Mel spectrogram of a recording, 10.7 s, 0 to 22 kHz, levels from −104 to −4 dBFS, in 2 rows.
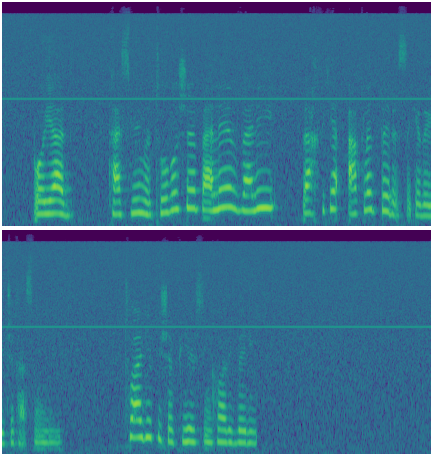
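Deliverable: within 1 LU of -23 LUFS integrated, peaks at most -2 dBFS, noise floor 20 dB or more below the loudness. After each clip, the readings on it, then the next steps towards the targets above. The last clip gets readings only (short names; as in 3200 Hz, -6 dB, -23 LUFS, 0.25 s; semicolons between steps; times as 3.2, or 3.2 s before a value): steady tone 3700 Hz; tone level -49 dBFS; noise floor -46 dBFS; noise floor target -50 dBFS; loudness -29.5 LUFS; peak -12.5 dBFS; loudness target -23.0 LUFS
-> notch 3700 Hz, Q 30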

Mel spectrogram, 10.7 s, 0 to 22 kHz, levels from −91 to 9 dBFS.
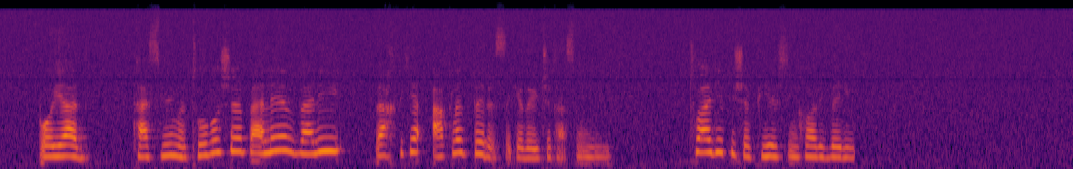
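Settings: steady tone none; noise floor -47 dBFS; noise floor target -50 dBFS
-> denoiser 6 dB, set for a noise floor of -47 dBFS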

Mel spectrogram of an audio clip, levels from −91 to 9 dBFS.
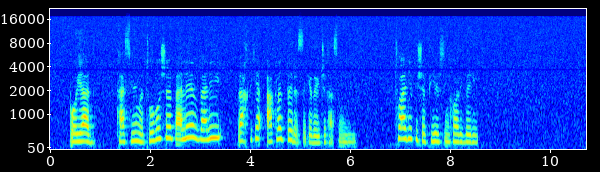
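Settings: noise floor -53 dBFS; loudness -29.5 LUFS; peak -12.5 dBFS; loudness target -23.0 LUFS
-> gain +6.5 dB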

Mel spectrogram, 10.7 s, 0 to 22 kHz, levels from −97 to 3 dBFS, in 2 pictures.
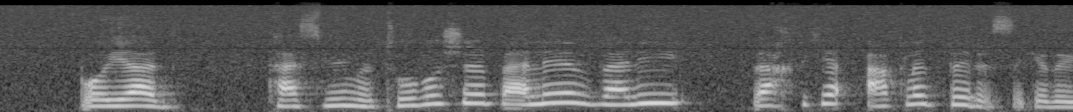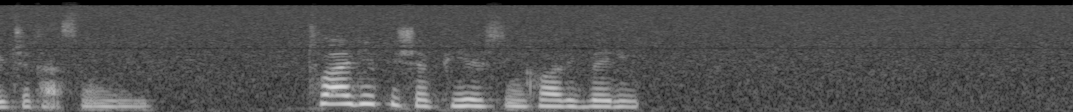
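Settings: loudness -23.0 LUFS; peak -6.0 dBFS; noise floor -46 dBFS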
